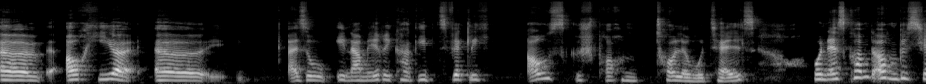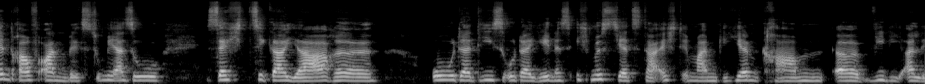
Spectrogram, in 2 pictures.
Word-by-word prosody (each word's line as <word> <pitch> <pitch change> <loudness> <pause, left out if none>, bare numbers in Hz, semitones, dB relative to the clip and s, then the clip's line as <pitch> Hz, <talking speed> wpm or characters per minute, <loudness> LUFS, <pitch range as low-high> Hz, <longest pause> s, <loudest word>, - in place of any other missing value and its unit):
Äh, 195 -2 +7 0.3
auch 225 +1 +6
hier, 230 +1 +5 0.2
äh 190 - +3 0.6
also, 185 +1 -2
in 200 -3 -3
Amerika 200 +2 -1
gibt's 215 +3 -7
wirklich 220 -1 -2 0.3
ausgesprochen 190 -8 -3 0.2
tolle 180 -5 0
Hotels. 155 - -2 0.6
Und 240 -1 +3
es 245 +1 +4
kommt 315 +2 +2
auch 305 - +6
'n 250 - -1
bisschen 250 -3 0
drauf 195 -3 +2
an, 190 -4 +1
willst 160 - -5
du - - -8
mehr 205 -1 +1
so 185 -1 -1 0.4
60er 210 -2 +1
Jahre 170 0 +2 0.5
oder 200 -1 +1
dies 200 +3 -4
oder 185 -1 -1
jenes? 175 +2 -3
Ich 215 0 -9
müsste 230 -2 -2
jetzt 175 0 -2
da - - 0
echt 205 +2 -6
in - - -9
meinem 165 0 -1
Gehirn 180 +3 -2
kramen, 165 +1 -4
äh, 170 -2 +2
wie 200 +4 -5
die 170 -2 -10
alle 170 -2 0
190 Hz, 140 wpm, -22 LUFS, 175-215 Hz, 0.6 s, Äh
